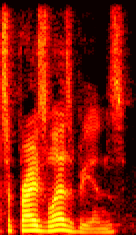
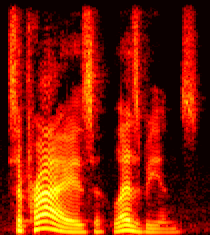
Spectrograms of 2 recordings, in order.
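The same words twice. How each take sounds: First: Both words run together as one phrase. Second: Surprise is exclaimed, then a break before lesbians. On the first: The speaker calls it wrong. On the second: The speaker calls it right.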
